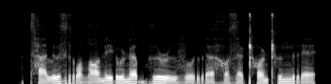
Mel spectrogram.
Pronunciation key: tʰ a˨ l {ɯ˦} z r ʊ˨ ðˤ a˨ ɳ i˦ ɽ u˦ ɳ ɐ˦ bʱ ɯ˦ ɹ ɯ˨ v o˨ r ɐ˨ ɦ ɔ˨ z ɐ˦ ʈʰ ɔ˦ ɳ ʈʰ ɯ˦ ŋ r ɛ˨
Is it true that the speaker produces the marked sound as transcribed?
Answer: yes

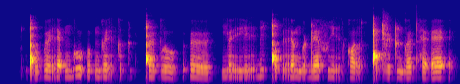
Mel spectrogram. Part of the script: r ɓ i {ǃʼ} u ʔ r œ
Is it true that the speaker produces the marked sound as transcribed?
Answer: no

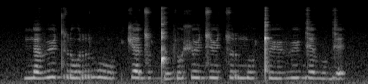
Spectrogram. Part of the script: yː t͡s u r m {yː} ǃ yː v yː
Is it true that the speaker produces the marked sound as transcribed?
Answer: no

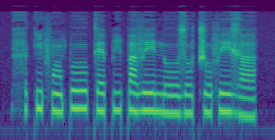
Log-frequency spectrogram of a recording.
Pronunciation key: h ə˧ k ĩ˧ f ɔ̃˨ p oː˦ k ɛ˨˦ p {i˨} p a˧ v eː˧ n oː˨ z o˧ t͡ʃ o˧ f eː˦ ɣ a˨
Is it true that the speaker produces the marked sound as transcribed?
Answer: no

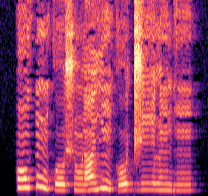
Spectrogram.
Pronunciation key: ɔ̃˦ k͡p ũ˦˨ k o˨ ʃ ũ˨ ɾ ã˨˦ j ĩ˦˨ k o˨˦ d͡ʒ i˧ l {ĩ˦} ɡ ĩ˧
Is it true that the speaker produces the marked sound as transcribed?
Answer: no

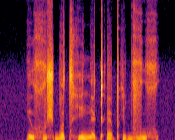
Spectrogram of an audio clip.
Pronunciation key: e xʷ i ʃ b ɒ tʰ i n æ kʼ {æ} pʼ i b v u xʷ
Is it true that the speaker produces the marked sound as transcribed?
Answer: yes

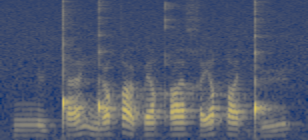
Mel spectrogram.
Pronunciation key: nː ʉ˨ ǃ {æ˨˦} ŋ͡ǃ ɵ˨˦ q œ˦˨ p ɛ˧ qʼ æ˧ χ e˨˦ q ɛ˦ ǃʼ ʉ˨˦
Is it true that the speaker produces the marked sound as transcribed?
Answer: yes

